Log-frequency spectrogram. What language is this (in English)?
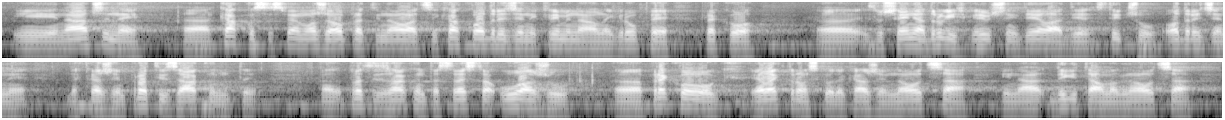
Serbian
